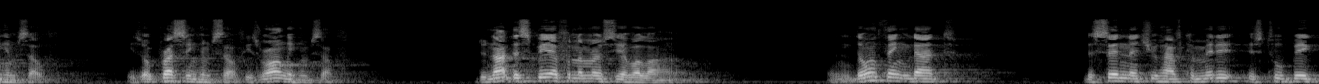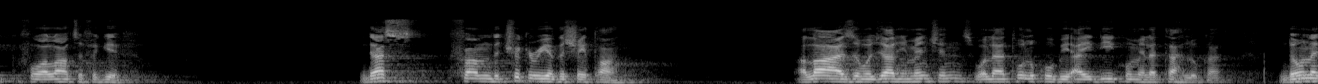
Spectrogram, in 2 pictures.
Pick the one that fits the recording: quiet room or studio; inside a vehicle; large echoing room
large echoing room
